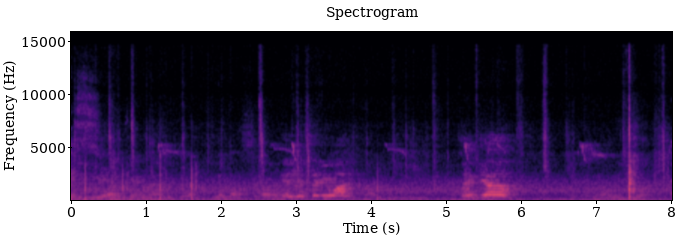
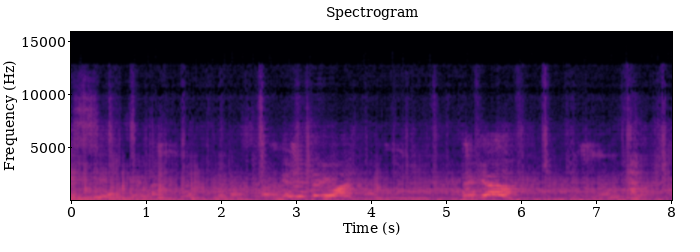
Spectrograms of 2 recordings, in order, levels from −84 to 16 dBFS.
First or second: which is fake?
second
